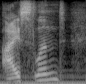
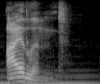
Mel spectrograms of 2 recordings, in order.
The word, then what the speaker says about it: island: the word island okay the s is silent instead of iceland it's island island good next is uh perhaps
